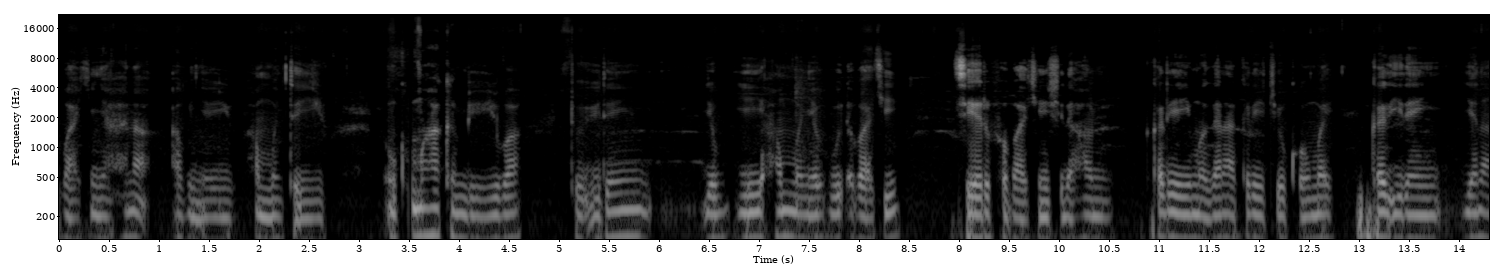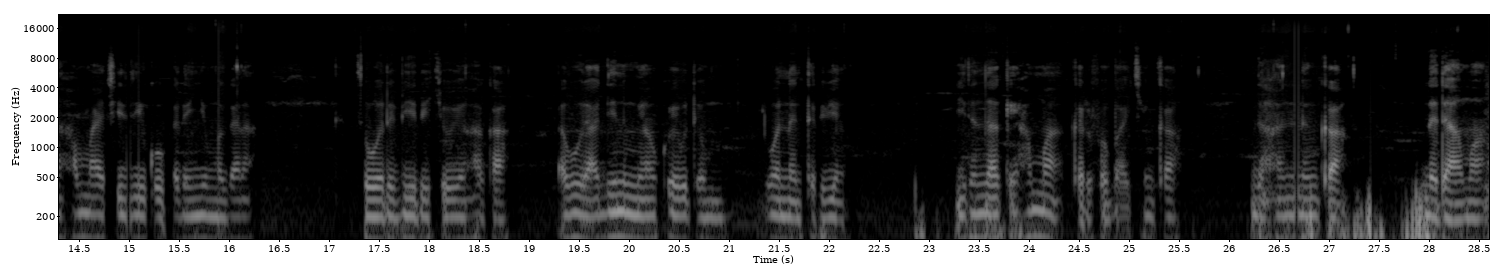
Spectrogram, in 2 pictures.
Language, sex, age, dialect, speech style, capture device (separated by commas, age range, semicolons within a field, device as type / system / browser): Hausa, male, 25-34, Nigeria - Kano, happy, mobile / Linux / Chrome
